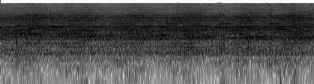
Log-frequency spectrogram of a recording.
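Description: Electric hand mixer running at a steady speed, its beaters whirring through muffin batter in a bowl.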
